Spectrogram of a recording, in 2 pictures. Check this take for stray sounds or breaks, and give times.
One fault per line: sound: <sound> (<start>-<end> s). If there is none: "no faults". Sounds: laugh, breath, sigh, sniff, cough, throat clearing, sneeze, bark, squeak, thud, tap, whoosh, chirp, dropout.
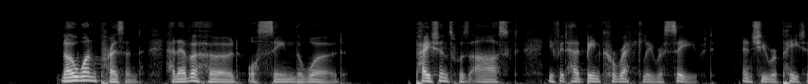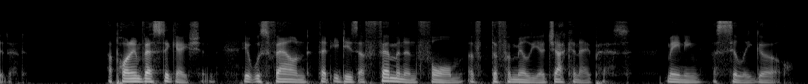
no faults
